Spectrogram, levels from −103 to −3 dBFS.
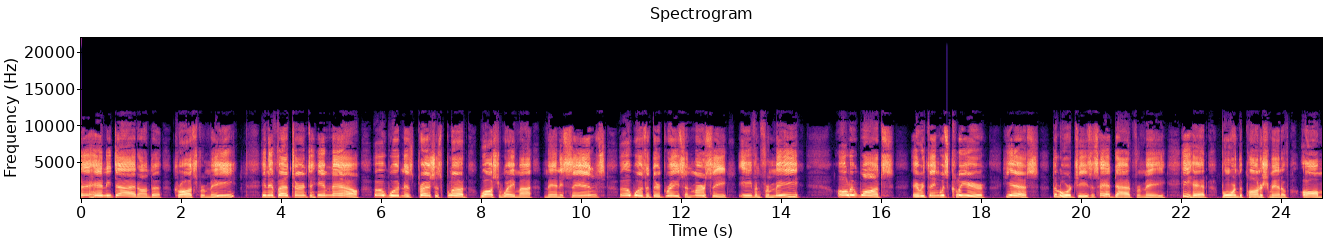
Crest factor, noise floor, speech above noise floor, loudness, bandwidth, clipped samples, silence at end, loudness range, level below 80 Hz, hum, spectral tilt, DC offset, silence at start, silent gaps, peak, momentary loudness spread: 14 dB; -45 dBFS; 32 dB; -12 LUFS; 11 kHz; under 0.1%; 0 s; 1 LU; -54 dBFS; none; -3 dB/octave; under 0.1%; 0 s; none; 0 dBFS; 9 LU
